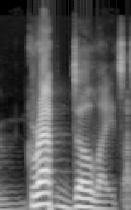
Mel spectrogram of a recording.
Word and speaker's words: graptolites: What's right? Is it Graploidites or... – Graptolites. I'm sorry. – Graptolites. – Yeah, Graptolites. – It's Graptolites? Okay. Yeah.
